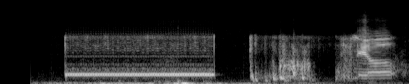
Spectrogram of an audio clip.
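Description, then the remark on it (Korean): A steady electronic telephone tone holds for about a second and a half, then gives way to short warbling line sounds and a brief voice, all loud, as a Korean radio broadcast connects a phone call to a listener in Ohio. “전화로 연결해서 어떻게 이렇게 연락하게 되셨는지 직접 한번 들어보도록 할까요?”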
